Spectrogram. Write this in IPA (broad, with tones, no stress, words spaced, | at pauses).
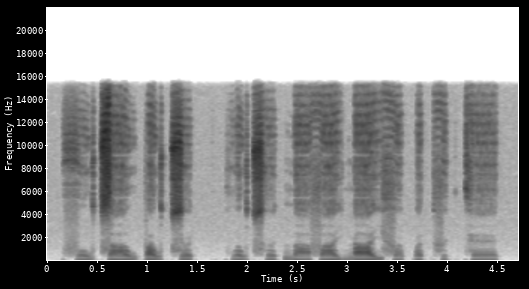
fo˨˥wt͡saː˨˥wpɐ˥w t͡sɵ˥t̚ | kʷʰɐ˨˧wt͡sʰɵ˨˥t̚n̪aː˨˩faː˧j ŋaː˥jfɐ˨p̚ɐ˥t̚fɪ˧k̚ t̪ʰɛː˨t̚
